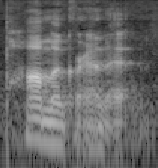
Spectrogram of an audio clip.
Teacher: i'm holding the palm syllable the longest but i have a little maybe a little length because of my clear vowel on the grand syllable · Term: primary and secondary stress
